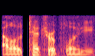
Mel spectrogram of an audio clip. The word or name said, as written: allotetraploidy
